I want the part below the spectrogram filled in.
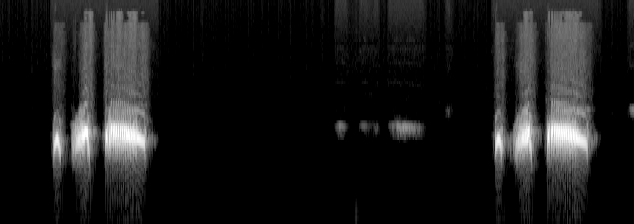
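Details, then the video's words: Spotted dove singing as a decoy to lure wild doves, two identical phrases about four seconds apart, each a short note, a rising coo and a long falling coo, clean recording. "Luyện Giọng Chim Cu Gáy Mồi Mỗi Ngày"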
